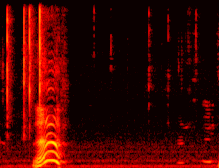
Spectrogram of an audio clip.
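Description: A brief voiced sound from a commentator about half a second in, its pitch rising and then falling. Faint small clicks are scattered through the rest.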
